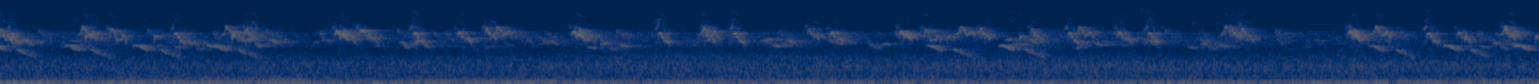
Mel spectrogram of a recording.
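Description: Birds chirping: a steady stream of short, falling chirps, several a second, over a faint low hum.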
